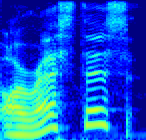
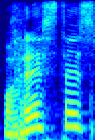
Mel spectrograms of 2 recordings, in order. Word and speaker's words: Orestes: boss Nico played by aestus mat I hope I said that right also I found out he's a Cuban American so the name is probably pronounced in Spanish orestes Mata there we go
